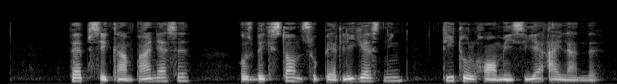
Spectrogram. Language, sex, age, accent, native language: Uzbek, male, 18-24, Buxoro, Uzbek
